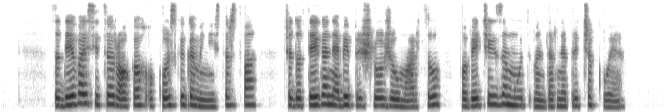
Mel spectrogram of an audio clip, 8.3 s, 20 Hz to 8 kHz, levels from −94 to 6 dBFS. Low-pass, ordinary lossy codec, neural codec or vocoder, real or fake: 7.2 kHz; none; none; real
